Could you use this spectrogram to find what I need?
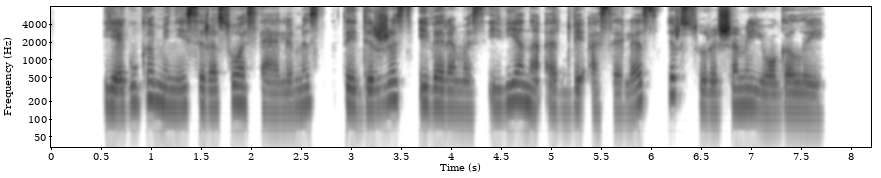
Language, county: Lithuanian, Šiauliai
